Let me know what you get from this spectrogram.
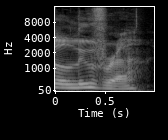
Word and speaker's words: Louvre: Like if you go to the Louvre and you're expecting the Mona Lisa to be like 10 feet tall.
